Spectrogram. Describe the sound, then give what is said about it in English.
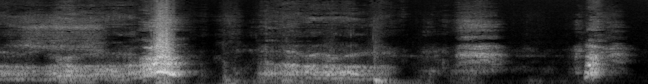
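A dog barks a few times, loud and jarring, in uneven bursts separated by short pauses. “That's my dog's turn to bark. My dog's bark's a little more jarring than yours.”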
